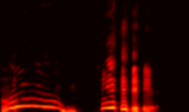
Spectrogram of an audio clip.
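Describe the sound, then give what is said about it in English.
A person imitates a dog: a long, drawn-out howling yowl, a brief pause, then a quick burst of about four short, loud barks. “What a mad dog.”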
